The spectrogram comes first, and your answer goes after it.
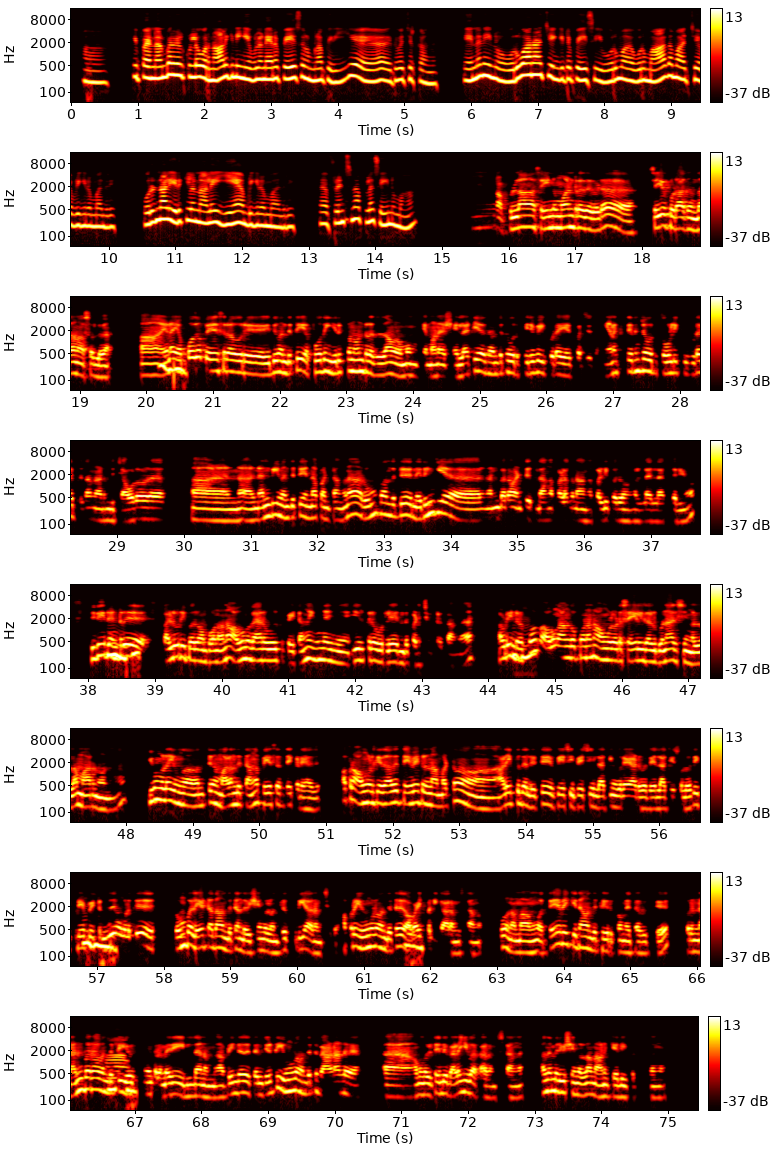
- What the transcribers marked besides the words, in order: in English: "ஃபிரண்ட்ஸ்ன்னா"; "ஏற்படுத்திடும்" said as "ஏற்பச்சிரும்"; drawn out: "அ"; "அவுங்களுக்கு" said as "வுங்களுக்கு"; in English: "லேட்டா"; in English: "அவாய்ட்"; "இருக்கணும்கிற" said as "இருக்னுன்ற"
- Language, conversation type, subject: Tamil, podcast, புதிய நண்பர்களுடன் நெருக்கத்தை நீங்கள் எப்படிப் உருவாக்குகிறீர்கள்?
